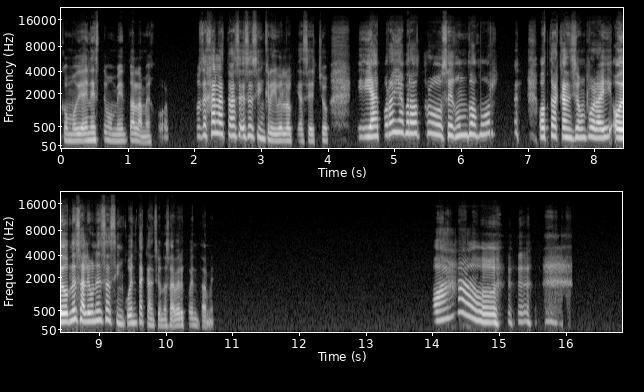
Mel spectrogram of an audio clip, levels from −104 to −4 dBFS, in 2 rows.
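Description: No technical faults can be heard anywhere in this recording.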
